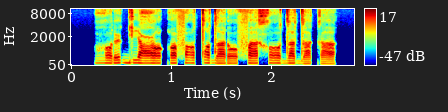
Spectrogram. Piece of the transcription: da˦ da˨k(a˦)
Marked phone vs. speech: incorrect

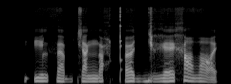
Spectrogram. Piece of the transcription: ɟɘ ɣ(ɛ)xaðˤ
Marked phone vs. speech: correct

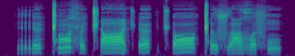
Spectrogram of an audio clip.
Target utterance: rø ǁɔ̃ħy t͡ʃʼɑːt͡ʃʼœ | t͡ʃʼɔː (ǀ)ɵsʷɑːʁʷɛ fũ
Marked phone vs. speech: incorrect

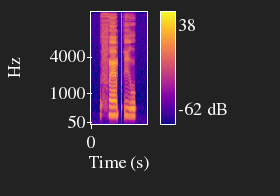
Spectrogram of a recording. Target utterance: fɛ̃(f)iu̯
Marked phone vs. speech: incorrect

